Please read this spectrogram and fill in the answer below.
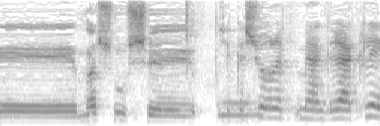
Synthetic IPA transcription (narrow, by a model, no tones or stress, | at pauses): maʃuʃeʃekaʃuʁlemeaɡʁeakli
